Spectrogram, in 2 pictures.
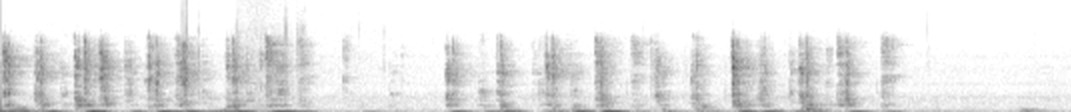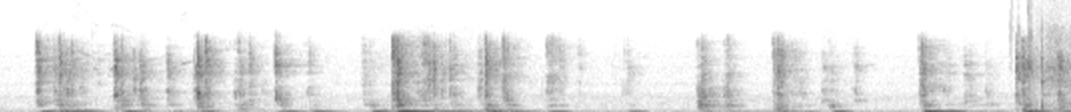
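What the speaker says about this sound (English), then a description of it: "Let her finish her little typing here, and then we'll all join in." Steady typing on a computer keyboard, close and clear, with rapid bursts of key clicks that break off in short pauses and then start again, no voices.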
